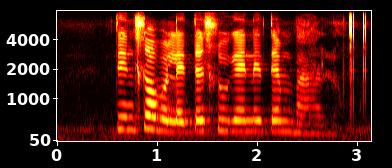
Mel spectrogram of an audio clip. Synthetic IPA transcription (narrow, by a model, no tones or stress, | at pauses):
tʼint͡ɬɔɓɔlɛtʼeɬuk̬ɛnɛtʼɛmbʱaːlɔ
